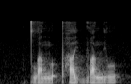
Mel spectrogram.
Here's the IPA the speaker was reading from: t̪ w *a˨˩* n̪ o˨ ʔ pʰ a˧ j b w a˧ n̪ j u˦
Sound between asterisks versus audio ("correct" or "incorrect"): correct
